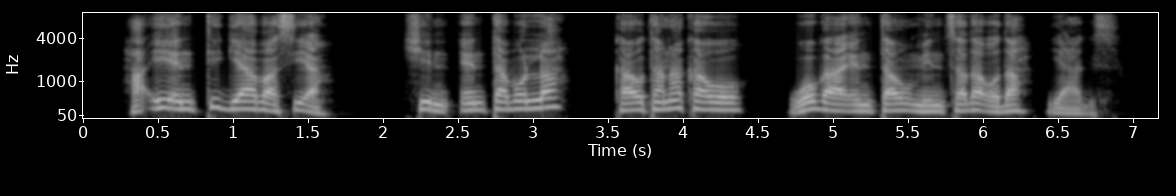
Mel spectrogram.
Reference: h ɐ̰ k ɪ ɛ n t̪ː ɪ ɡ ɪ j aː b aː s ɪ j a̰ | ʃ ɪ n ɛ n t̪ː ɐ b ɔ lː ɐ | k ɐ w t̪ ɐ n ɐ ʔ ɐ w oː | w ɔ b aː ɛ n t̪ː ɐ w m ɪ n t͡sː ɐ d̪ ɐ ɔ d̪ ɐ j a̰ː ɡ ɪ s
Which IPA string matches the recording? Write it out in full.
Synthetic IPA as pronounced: h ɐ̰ ʔ ɪ ɛ n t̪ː ɪ ɡ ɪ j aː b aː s ɪ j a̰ | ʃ ɪ n ɛ n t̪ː ɐ b ɔ lː ɐ | k ɐ w t̪ ɐ n ɐ k ɐ w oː | w ɔ ɡ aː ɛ n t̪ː ɐ w m ɪ n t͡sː ɐ d̪ ɐ ɔ d̪ ɐ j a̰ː ɡ ɪ s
